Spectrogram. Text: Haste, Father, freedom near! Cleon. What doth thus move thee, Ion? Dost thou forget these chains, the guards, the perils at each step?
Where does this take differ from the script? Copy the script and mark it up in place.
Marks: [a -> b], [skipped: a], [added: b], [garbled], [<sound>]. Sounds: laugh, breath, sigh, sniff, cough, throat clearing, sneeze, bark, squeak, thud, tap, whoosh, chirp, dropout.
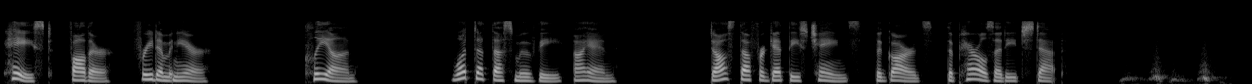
Haste, Father, freedom near! Cleon. What doth thus move thee, Ion? Dost thou forget these chains, the guards, the perils at each step? [whoosh]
